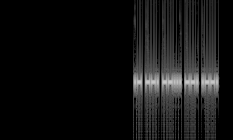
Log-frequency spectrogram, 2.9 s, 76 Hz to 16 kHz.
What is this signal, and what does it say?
Morse code, heard as a keyed tone, about 68 wpm, 700 Hz. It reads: AG7GP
